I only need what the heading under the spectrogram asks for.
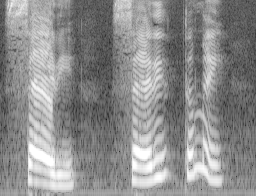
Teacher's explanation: Você não nasaliza nada essa palavra. Então, toda vez que você falar uma palavra assim totalmente livre, sem nasalizar ela vai ser um ditongo oral, né?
